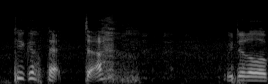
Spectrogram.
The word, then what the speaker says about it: Pigafetta: is named after antonio picatheta who was an italian or a steve would like me to say it antonio pigafetta we did a little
